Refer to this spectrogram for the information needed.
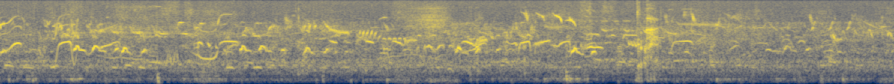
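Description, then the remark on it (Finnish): A flock of swans calls in the morning as they fly over the far side of an open field, many honking, bugling voices overlapping continuously, heard from some distance with a steady outdoor background. “Ja sitten jossain vaiheessa aamua joutsenet lensi tuolla ihan pellon toisella puolella, mutta tosi hyvin myös tämä mikrofoni sai napattua niiden äänen.”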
